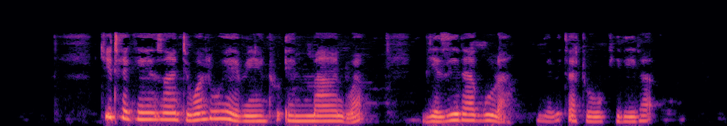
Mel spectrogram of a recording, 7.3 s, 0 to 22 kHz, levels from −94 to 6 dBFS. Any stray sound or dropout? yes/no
no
